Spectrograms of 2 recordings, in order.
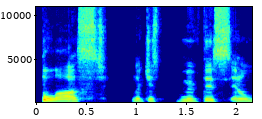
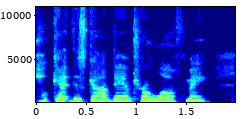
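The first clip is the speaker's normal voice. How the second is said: normal talking voice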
